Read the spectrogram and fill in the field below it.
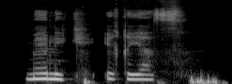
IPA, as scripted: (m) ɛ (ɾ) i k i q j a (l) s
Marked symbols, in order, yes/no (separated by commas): yes, no, no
